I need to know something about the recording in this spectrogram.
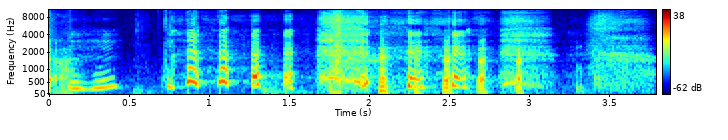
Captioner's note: laughing; both laughing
